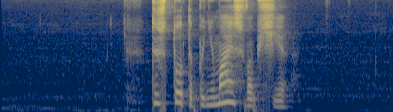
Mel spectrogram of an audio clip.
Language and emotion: Russian, angry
